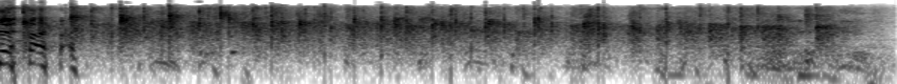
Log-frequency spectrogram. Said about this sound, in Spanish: Ah, Eso es aplauso también.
